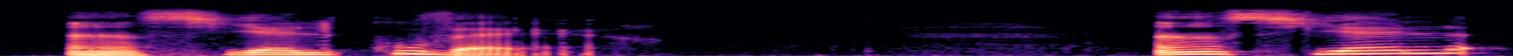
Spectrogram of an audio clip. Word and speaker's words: couvert: Un ciel couvert, final T not pronounced. Un ciel couvert.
